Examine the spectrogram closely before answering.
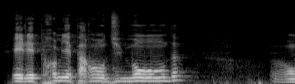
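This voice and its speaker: The man's voice has a dark, mellow tone. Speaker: storyteller. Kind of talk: dramatic storytelling of a myth, told as an oral tale with a rhythmic, incantatory build. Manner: animated, with short repetitive mirrored phrases that build tension.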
